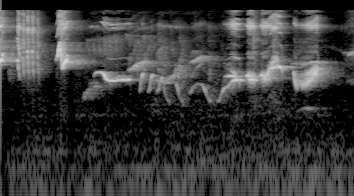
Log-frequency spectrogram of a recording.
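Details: White-rumped shama singing in the morning to provoke rivals into singing: a varied phrase of clear whistles that slide up and down, looping notes, and short buzzy bursts at the start.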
